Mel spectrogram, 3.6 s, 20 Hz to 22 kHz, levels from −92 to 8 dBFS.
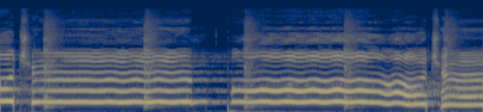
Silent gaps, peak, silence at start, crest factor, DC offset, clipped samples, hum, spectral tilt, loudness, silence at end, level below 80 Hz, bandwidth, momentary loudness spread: none; -12 dBFS; 0 s; 12 dB; under 0.1%; under 0.1%; none; -3 dB/octave; -24 LUFS; 0 s; -60 dBFS; 11.5 kHz; 6 LU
